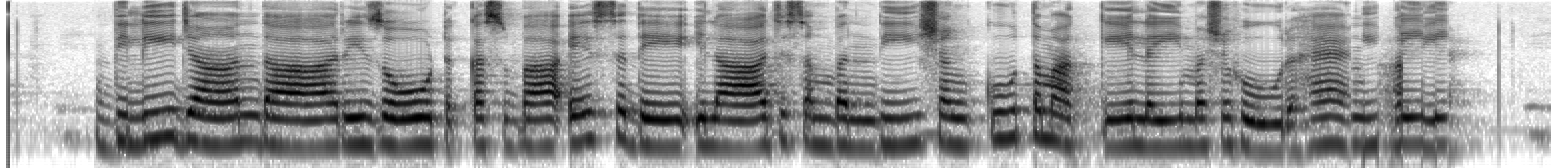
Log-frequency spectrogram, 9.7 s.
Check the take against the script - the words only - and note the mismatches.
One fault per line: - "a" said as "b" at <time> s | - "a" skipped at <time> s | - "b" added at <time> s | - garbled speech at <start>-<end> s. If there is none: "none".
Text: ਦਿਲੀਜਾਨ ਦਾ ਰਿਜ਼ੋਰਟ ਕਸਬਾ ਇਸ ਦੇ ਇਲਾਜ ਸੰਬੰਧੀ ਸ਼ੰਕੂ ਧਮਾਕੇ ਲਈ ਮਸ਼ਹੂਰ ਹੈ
- garbled speech at 8.4-9.0 s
